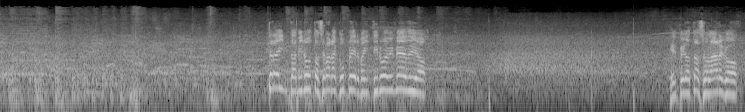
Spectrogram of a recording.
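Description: A stadium crowd murmurs and chants in the distance.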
